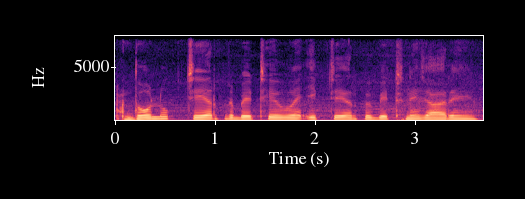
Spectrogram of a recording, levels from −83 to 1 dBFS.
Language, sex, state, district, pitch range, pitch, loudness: Hindi, male, Jharkhand, Deoghar, 150-165 Hz, 160 Hz, -14 LUFS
